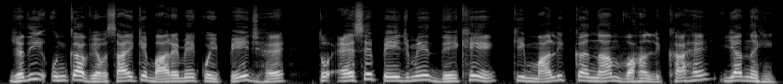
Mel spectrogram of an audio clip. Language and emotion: Hindi, neutral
